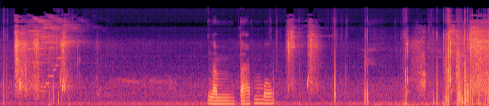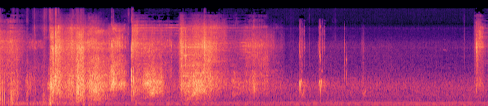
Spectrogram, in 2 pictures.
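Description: Short clicks and chimes sound from game menus.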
